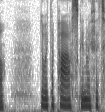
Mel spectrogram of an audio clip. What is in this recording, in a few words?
"Pasg", Welsh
